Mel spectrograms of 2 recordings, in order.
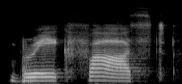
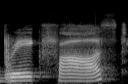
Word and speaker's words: breakfast: It should be short, not break fast, but breakfast.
